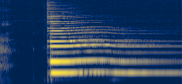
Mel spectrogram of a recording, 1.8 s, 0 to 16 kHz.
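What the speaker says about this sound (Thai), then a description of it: "เพื่อนๆดันสายหนึ่งช่องที่ 7 ครับ ดันขึ้นไปครึ่งเสียงแล้วก็ปล่อยลงมา" One acoustic guitar note on the first string at the seventh fret rings out clearly after a brief soft tap, bent up a half step and released, sustaining steadily and fading only slightly.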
